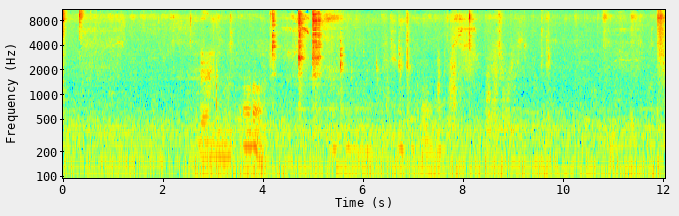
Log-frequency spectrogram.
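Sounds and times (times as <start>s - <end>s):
low room hum: 0.0s - 12.0s
cutlery and dishes clinking: 4.1s - 5.6s.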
